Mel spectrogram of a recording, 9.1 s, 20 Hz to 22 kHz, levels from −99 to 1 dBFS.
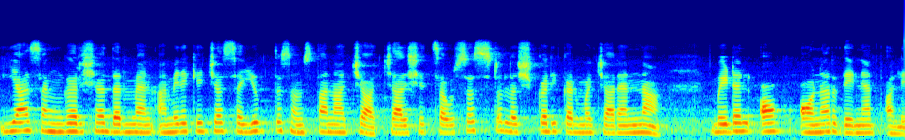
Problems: none marked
